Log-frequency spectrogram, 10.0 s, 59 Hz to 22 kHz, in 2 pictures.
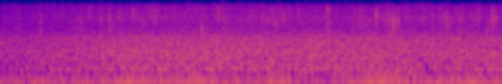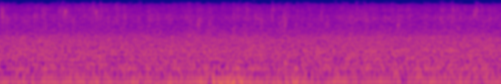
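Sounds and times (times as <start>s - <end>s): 
rain: 0.0s - 10.0s.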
